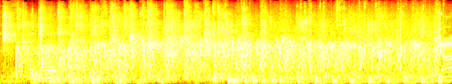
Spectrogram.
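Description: Applause from many assembly members clapping at once, dense and steady in level.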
